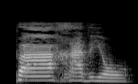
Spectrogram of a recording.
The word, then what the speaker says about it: Par avion: Par avion. – Oh, there it is. Nice and Frenchy. – How do we say it? Help me out. Like, Per avion in English. Per avion, please. American English.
